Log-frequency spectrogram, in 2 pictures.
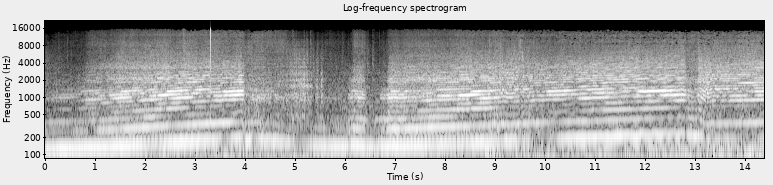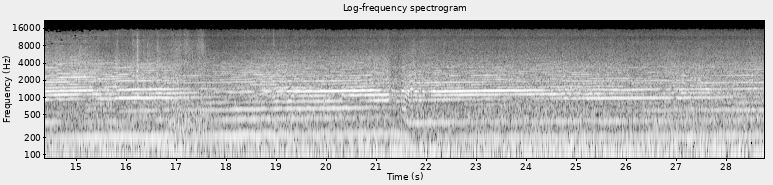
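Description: NB Mazda Miata's four-cylinder engine under hard acceleration on track, heard from inside the cabin. It revs up and falls back for a corner, then climbs through the gears, its pitch dropping sharply at upshifts about 13 and 21 seconds in and then climbing slowly again.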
